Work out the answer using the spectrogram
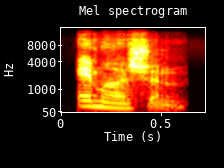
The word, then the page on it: emersion: Indian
